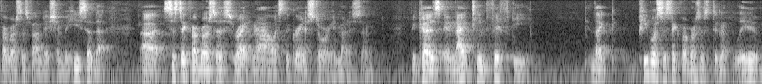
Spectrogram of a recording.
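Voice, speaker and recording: There's audible room echo as a man with a fairly low pitch speaks with lively intonation and big swings in loudness. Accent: Midwestern US. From Toledo, Ohio, US. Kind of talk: casual interview chat.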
